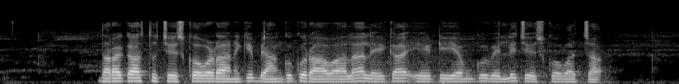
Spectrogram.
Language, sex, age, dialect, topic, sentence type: Telugu, male, 18-24, Telangana, banking, question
